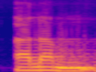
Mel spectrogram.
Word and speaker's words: ألم: আলাম, এখানে তাড়াতাড়ি উচ্চারণ করব, অনেকজনে ভুল করে আলো, এটা জবরে আকারটা বাদ দে, আলাম আ, একটু গলা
